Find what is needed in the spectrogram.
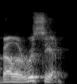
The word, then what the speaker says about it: Belarusian: Before we started taping, I would have bet a significant amount of money that it was pronounced Belarusian and not Belarusian. No, I was all ready to make fun of Greg. I was all ready. And then I looked it up, and lo and behold, Belarusian is the correct pronunciation.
